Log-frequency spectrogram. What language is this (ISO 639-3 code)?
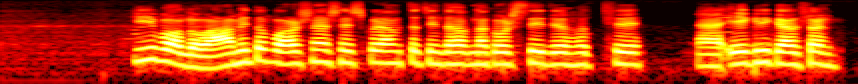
ben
